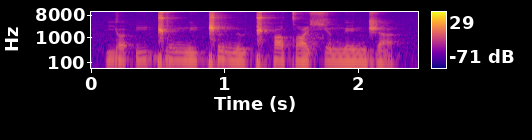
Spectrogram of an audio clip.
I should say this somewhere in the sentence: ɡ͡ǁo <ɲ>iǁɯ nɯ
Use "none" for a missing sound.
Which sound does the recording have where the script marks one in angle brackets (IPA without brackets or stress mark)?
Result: n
